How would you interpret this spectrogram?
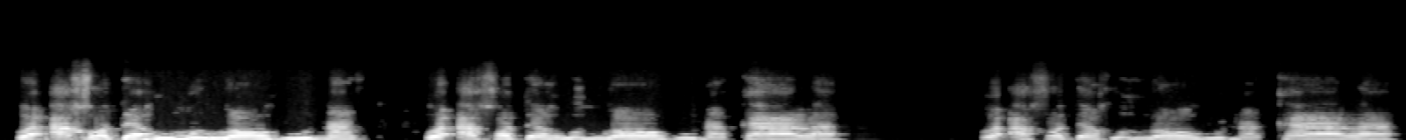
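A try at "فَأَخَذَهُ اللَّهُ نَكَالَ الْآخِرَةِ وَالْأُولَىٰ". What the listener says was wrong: Fa, pakai fa. Fa'akho. Fa'akhoza. Akhirati.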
